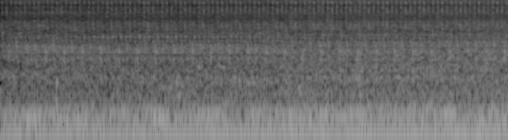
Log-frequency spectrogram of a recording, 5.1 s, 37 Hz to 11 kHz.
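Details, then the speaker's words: Toyota RAV4 parked with Auto Hold on, AC off, windows closed: loose, uneven knocking at about 160 a minute over a rough idle that shakes the whole car, louder than before; internal engine fault suspected, cause unknown. "之前没有这种敲击声这么吵的，对，现在就是变得很吵起来了。"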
